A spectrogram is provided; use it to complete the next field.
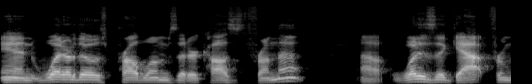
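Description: The speaker has a Midwestern US accent. The intonation stays fairly even. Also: man. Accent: General American, Midwestern. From US Midwest (Kansas). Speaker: leadership coach, former professional golfer. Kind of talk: podcast interview.

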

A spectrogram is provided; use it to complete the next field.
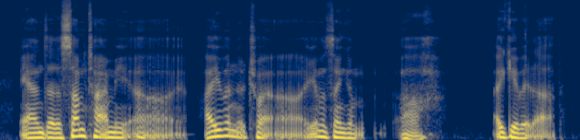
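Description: A man with a Chinese accent speaks at a moderate pace and medium pitch, his dark, mellow tone swinging very widely in pitch, broken by long, frequent pauses. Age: 50s. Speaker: Bible translator and church minister. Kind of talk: casual interview. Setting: studio. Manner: halting, searching for words.

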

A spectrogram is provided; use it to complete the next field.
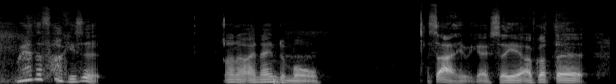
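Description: The recording of this man is very clean, with a silent background. He speaks at a fairly quick pace. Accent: Australian. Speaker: podcast co-host. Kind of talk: casual chat.

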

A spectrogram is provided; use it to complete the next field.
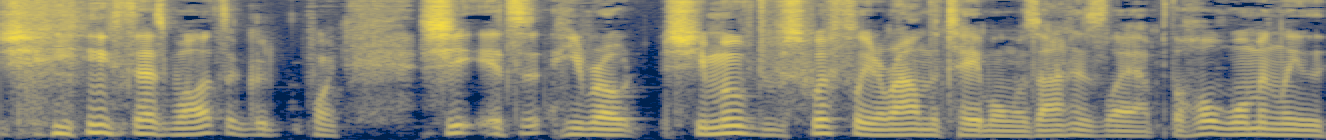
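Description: Pitch shifts in an ordinary way throughout an unforced reading voice.

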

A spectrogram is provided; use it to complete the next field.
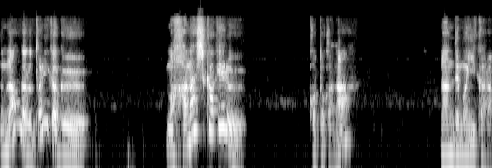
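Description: Fairly slow, with long, frequent pauses, a man speaks. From Shikoku, Japan. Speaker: podcast panel regular. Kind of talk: casual chat.

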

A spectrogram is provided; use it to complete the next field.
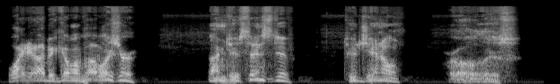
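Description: Putting on a raspy character voice, a man talks at a moderate pace with long, frequent pauses. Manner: gruff, exasperated, whiny.

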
